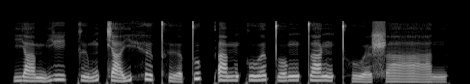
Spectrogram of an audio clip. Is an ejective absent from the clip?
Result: yes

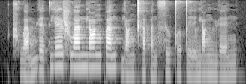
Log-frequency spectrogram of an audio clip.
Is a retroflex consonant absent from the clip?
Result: no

